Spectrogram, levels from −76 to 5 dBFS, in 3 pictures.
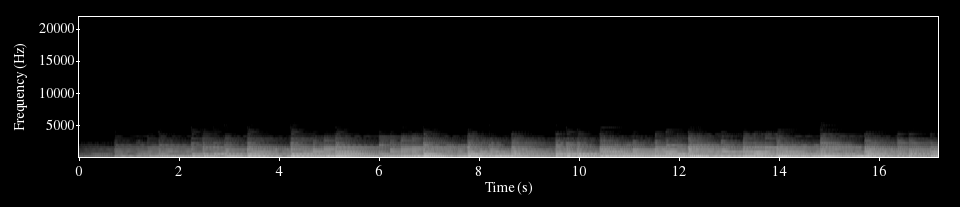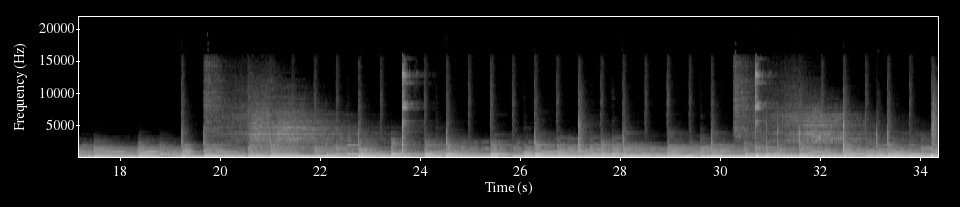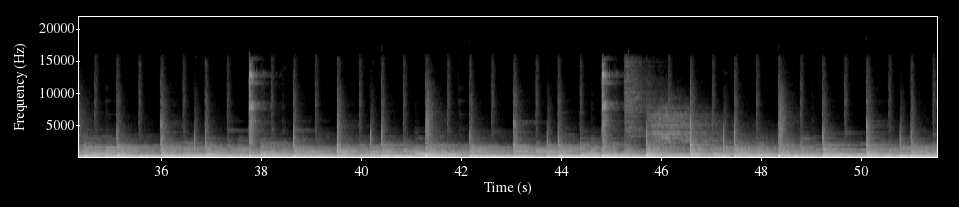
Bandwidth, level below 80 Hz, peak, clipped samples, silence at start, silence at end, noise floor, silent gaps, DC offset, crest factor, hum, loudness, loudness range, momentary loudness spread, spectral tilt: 15.5 kHz; -22 dBFS; 0 dBFS; under 0.1%; 0.35 s; 0 s; -43 dBFS; none; under 0.1%; 16 dB; none; -19 LUFS; 7 LU; 10 LU; -7 dB/octave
